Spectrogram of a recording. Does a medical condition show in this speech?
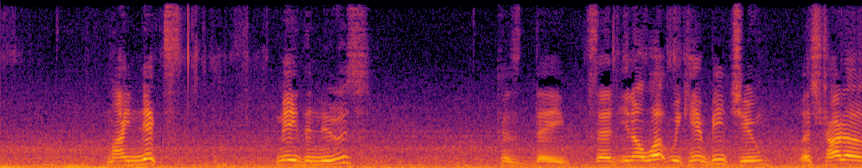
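No.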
